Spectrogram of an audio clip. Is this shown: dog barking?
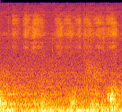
no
